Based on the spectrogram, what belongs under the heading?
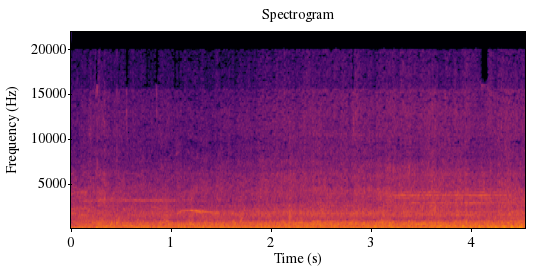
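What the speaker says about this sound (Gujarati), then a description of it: "જબરજસ્ત વરસાદ છે મિત્રો" Heavy monsoon rain in Ahmedabad roars in a dense, steady hiss with no letup, close and loud throughout.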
